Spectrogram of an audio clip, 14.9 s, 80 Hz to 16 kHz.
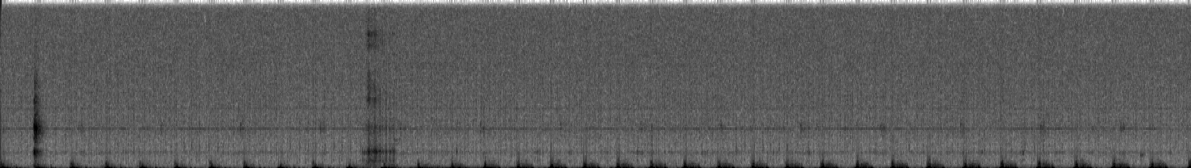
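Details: Arrhythmia deliberately induced by gradually increasing pressure on the heart: fast, loud low thumps near 140 a minute with uneven spacing between beats; irregular heartbeat.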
